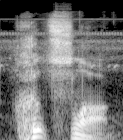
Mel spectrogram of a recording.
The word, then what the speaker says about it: Grootslang: NOW, I'M GOING TO pronounce Grootslang correctly once, so you know I do know how the it's supposed to sound. Grootslang.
